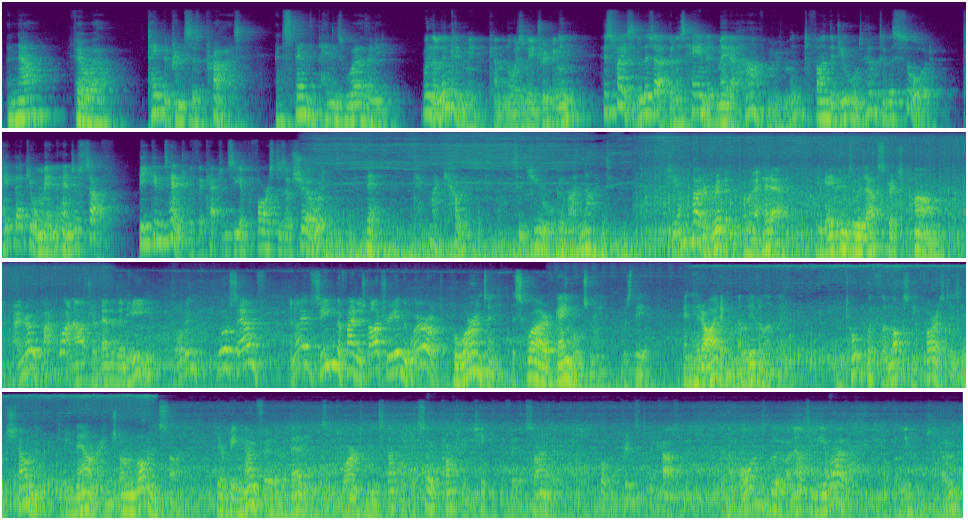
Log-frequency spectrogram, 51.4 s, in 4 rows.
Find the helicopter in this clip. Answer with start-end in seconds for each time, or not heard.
16.8-51.3.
